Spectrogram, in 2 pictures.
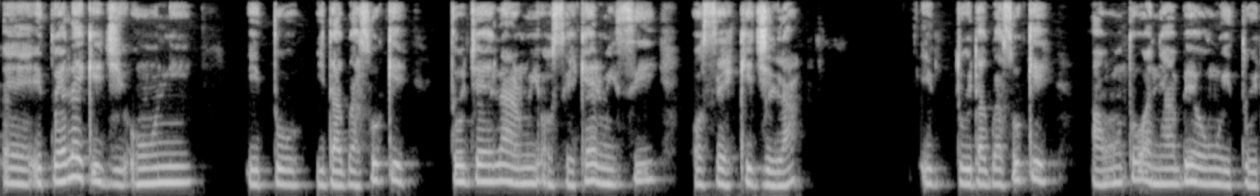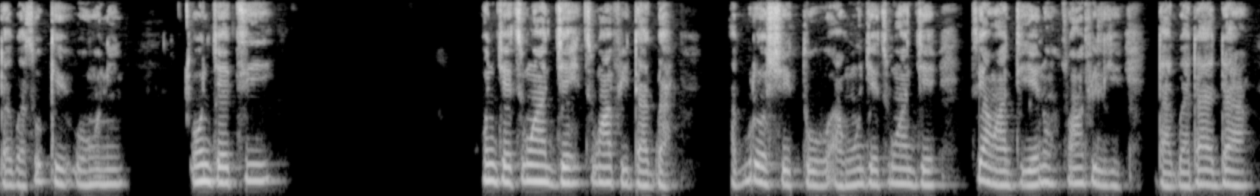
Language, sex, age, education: Yoruba, female, 15-29, secondary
